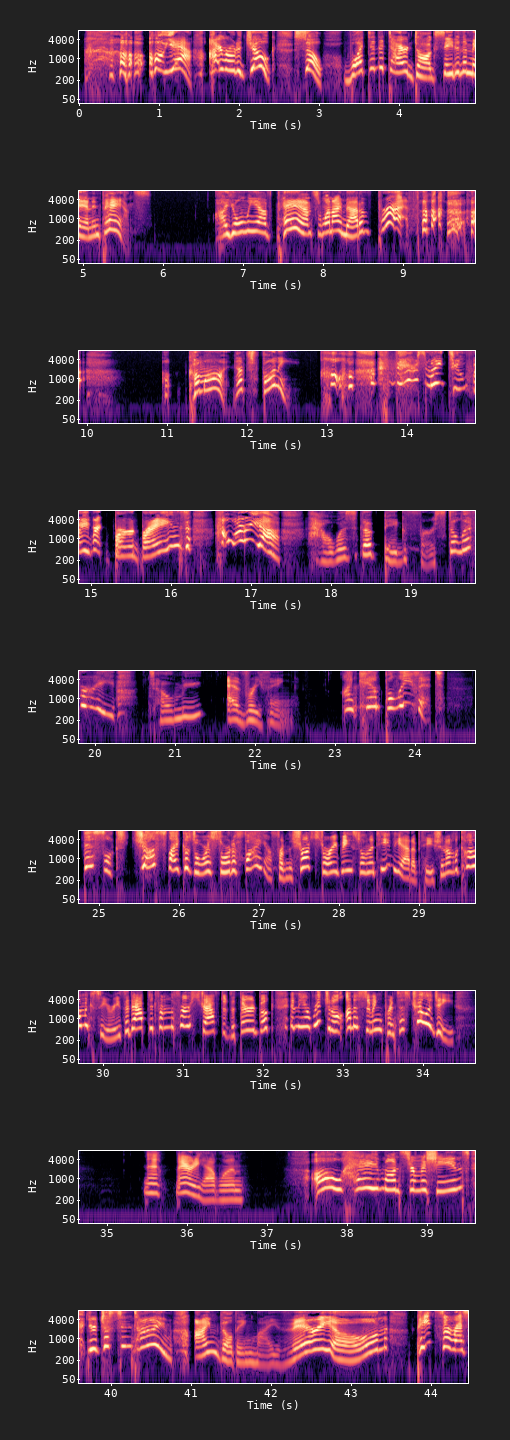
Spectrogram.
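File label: Animation, vo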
